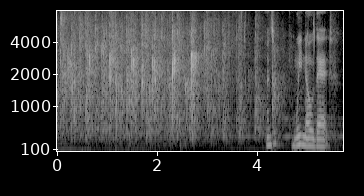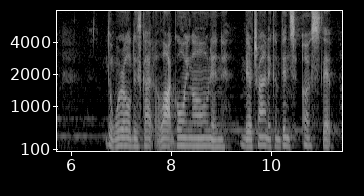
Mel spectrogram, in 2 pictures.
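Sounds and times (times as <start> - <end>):
audience hand clapping: 0.0 - 4.7
speech: 4.2 - 5.6, 6.7 - 11.3.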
